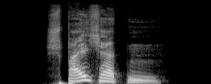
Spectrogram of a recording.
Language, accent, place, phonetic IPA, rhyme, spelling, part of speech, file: German, Germany, Berlin, [ˈʃpaɪ̯çɐtn̩], -aɪ̯çɐtn̩, speicherten, verb, De-speicherten.ogg
- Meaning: inflection of speichern: 1. first/third-person plural preterite 2. first/third-person plural subjunctive II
